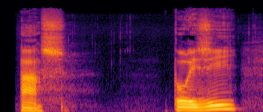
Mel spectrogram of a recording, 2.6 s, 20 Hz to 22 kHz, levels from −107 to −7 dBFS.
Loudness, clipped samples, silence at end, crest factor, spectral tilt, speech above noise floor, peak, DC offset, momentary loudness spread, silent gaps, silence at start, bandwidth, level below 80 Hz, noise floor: -22 LUFS; under 0.1%; 0.25 s; 20 dB; -5 dB/octave; 49 dB; -4 dBFS; under 0.1%; 11 LU; none; 0.2 s; 16 kHz; -48 dBFS; -70 dBFS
